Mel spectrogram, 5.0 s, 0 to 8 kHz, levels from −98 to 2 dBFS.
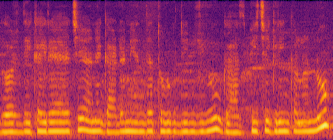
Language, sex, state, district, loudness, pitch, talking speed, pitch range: Gujarati, female, Gujarat, Gandhinagar, -16 LUFS, 195 Hz, 205 wpm, 190-200 Hz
